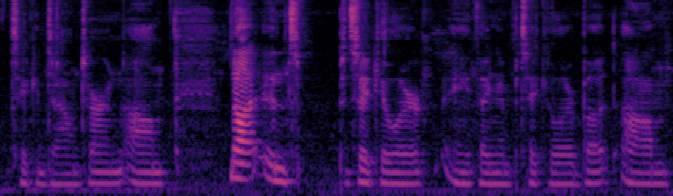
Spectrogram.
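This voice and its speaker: A man with a medium pitch and a somewhat breathy voice talks at a fairly slow pace. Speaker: stock investing YouTuber. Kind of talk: casual talk to camera. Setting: at home. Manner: soft; halting, many fillers.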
